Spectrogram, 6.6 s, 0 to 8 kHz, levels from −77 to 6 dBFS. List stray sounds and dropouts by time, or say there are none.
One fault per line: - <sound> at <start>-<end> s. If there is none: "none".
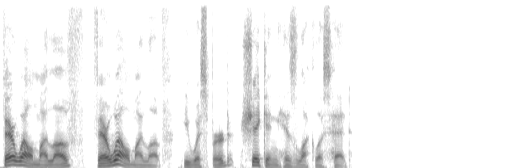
none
